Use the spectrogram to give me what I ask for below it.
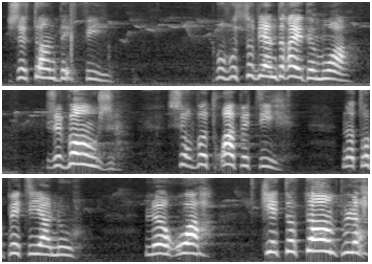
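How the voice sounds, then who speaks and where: A woman on an outdoor stage voicing a wounded male rebel who answers low, slow and scornful. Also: fairly bright tone, full character voice. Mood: scornful defiance.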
